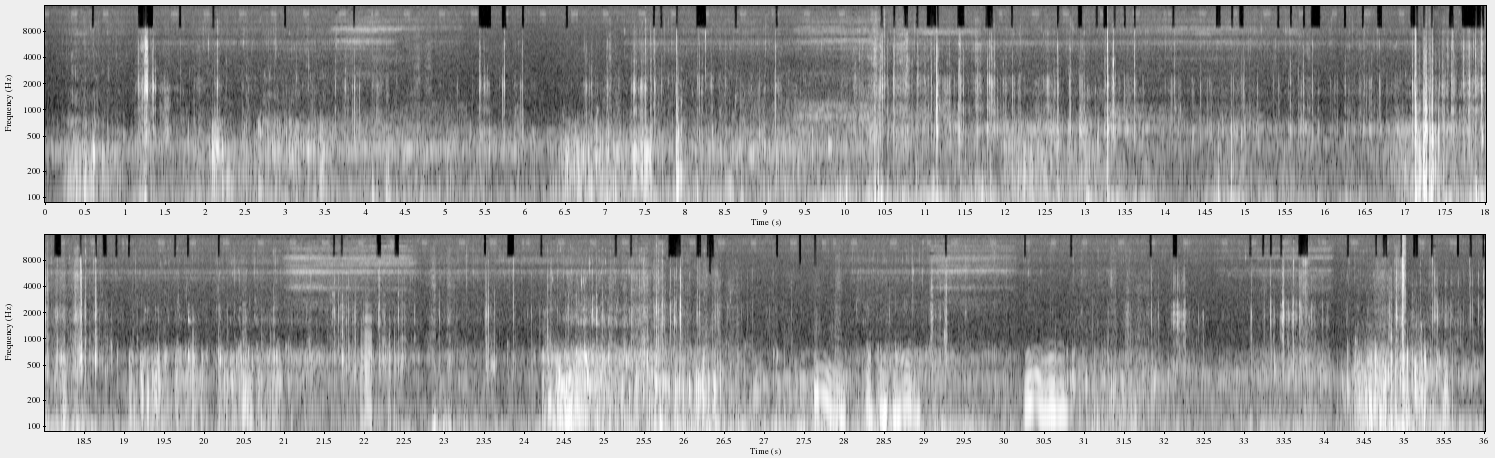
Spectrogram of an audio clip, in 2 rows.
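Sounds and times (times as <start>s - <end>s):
exhaled bubbles gurgling underwater: 0.0s - 36.0s
diver breathing through a regulator: 3.3s - 5.2s, 8.8s - 12.4s, 13.3s - 15.8s, 20.9s - 22.9s, 29.0s - 30.4s, 32.8s - 34.8s.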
